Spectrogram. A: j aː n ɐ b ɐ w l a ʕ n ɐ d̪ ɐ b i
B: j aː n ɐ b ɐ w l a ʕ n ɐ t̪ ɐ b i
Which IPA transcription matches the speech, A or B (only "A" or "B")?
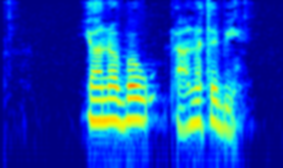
B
